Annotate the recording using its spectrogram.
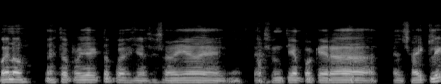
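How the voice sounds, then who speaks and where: A man with a fairly low voice is heard in a dry, close recording with no echo. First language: Spanish. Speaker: coding student. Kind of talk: project presentation. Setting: video call. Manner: halting.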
